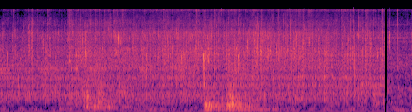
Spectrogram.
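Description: Potato fries freshly added to hot ghee in a karahi, deep-frying with a steady sizzle and crackling bubbles. The sizzle drops a little quieter near the end.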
